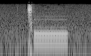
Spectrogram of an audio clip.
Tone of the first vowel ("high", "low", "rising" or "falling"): high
